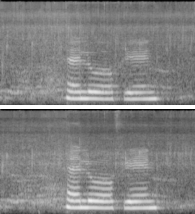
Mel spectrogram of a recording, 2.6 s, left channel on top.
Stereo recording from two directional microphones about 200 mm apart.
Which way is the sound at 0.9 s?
10° right (ahead or behind).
